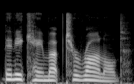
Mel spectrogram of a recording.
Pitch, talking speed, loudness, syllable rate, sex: 190 Hz, 265 wpm, -15 LUFS, 5.6 syllables/s, female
